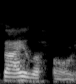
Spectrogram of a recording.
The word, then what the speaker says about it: xylophone: a lot of times when an x is at the beginning of a word you hear it with the z sound so it says z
